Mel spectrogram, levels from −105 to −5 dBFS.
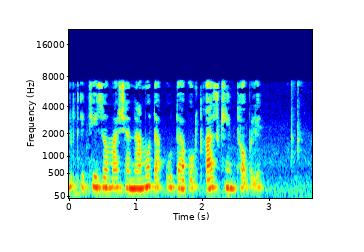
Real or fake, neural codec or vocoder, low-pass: real; none; 7.2 kHz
